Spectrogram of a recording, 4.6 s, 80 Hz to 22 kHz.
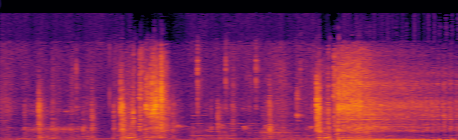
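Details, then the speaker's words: Childhood Alpha moped, 8 months into restoration, first start after it stopped starting following a ride, carburetor gurgling now gone: some clatter, then it fires and idles as a quick, even, smooth putter without throttle on a rich mixture before warm-up; normal. "Ah, listen, how smoothly it runs. How smoothly it runs. Look, it doesn't need to be given gas so it doesn't stall."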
